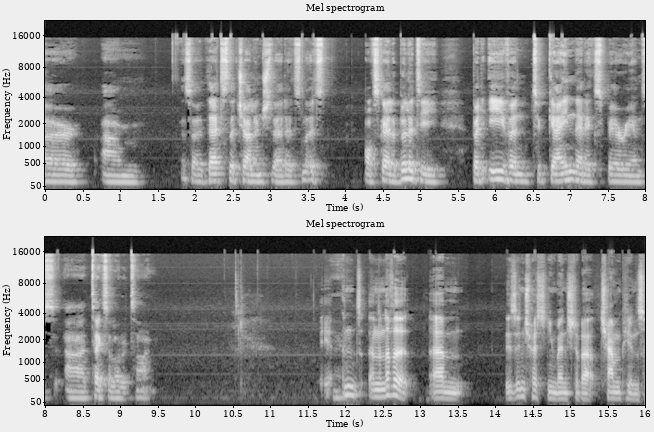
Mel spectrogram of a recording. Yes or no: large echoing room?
no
